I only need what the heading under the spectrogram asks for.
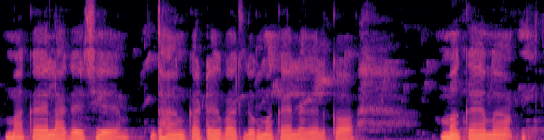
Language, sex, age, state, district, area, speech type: Maithili, female, 18-30, Bihar, Purnia, rural, spontaneous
